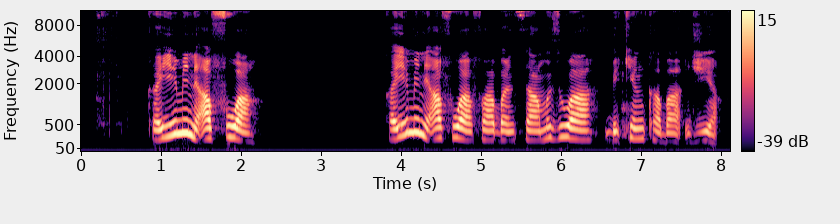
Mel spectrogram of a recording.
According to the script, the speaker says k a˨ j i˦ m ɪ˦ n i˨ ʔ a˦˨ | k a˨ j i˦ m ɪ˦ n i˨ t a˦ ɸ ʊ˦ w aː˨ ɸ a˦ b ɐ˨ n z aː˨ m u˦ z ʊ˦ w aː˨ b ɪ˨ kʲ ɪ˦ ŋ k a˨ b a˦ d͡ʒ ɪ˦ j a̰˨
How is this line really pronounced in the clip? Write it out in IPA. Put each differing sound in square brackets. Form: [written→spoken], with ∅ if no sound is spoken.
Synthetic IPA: k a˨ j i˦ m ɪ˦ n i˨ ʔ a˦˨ | k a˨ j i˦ m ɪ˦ n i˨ [t→ʔ] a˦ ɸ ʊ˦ w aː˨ ɸ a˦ b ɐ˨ n [z→s] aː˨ m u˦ z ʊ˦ w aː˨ b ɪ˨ kʲ ɪ˦ ŋ k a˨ b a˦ d͡ʒ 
